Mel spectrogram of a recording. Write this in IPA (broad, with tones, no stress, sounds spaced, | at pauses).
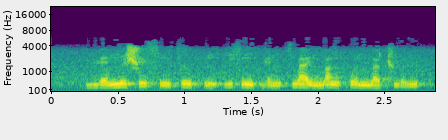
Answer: l ɥ ɛ˨˦ n̪ i˥˨ ʂ u˥˨ s ʊ˩ ŋ t͡s ɹ̩˥˨ p ʊ̰˨˩ ŋ p i˦ s ʊ˥˨ ŋ p ɥ ɛ˨˦ n t͡s w a˥˨ ɪ̯ n̪ w ɑ˥˨ ŋ p ɤ˥˨ n̪ w ä˥˨ ʈ͡ʂ w ə˨˦ n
